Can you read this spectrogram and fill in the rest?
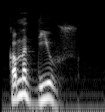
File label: "name", Catalan; Com et dius?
